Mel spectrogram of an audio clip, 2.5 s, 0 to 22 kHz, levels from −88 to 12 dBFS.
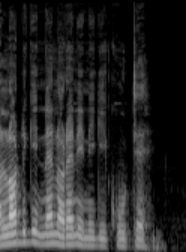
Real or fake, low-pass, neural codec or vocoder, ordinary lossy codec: real; none; none; none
